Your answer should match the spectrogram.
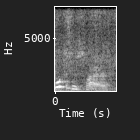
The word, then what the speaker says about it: Worcestershire: No one knows how to pronounce the sauce. It's Worcestershire.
